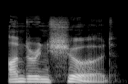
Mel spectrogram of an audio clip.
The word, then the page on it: underinsured: British English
